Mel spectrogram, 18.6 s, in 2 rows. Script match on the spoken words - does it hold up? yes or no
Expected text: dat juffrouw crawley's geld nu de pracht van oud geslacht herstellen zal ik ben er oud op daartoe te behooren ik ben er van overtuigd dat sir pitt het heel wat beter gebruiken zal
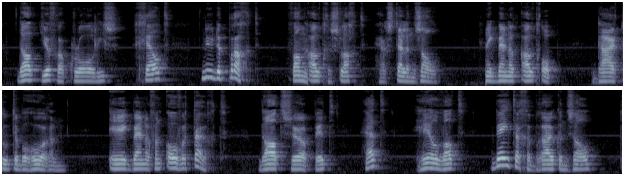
yes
